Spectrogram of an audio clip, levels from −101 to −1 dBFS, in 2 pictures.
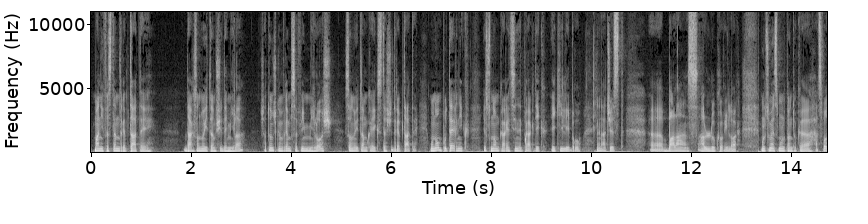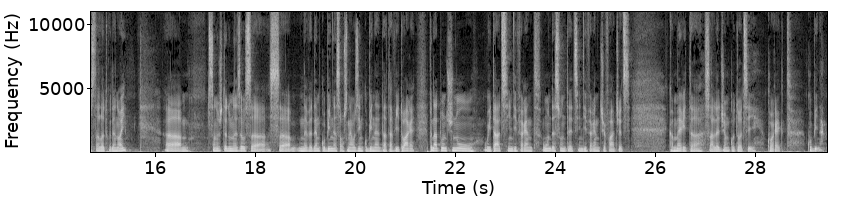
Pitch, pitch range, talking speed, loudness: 135 Hz, 130-145 Hz, 175 wpm, -22 LUFS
